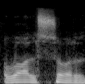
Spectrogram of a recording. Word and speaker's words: Walsall: And on line 2, I have Julie from Walsall. That's how it's pronounced.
